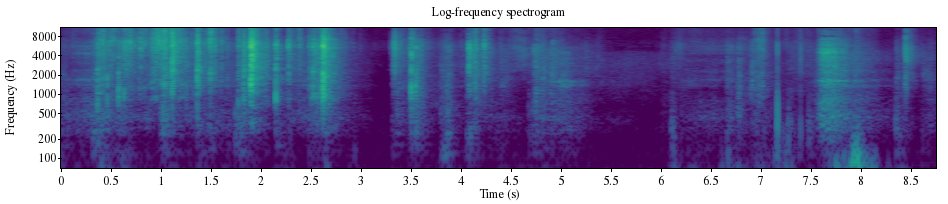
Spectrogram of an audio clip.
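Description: Footsteps crunching and scraping over grit and debris on a hard floor, in irregular bursts with two short pauses.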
